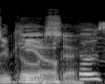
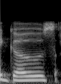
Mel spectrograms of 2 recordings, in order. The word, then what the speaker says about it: Gose: It's pronounced G-O-S-E, but it's pronounced Gozer. – Gozer. Yeah, some people say goes. I've seen people say goes. Some say goes. I say gozer because I'm a Bostonian and I throw an R on anything.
